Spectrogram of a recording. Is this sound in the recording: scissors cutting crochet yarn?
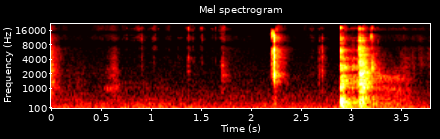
yes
